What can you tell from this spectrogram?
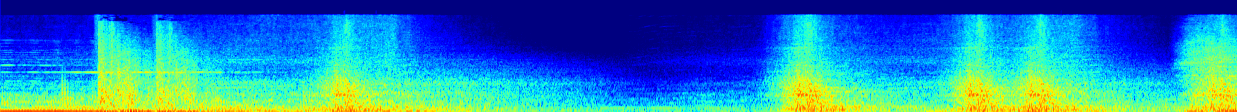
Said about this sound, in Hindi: ये हवाई फायरिंग करूं क्या?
